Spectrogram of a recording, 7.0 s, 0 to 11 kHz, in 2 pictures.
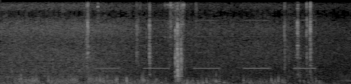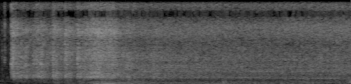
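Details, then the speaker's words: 2006 Toyota Tundra 1GR-FE V6, warm restart after cold start: short cranking whir with light chirps, owner suspects starter Bendix, then quick catch and steady idle; otherwise normal, unchanged. "And it sounds more normal. I would suspect that is the Bendix in the starter making that noise, but other than that, doesn't get any worse, doesn't really get any better, so it's all good."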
